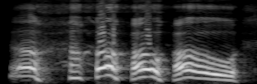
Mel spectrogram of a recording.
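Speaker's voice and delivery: loud, high ho ho ho; merry Santa laugh. A narrator's reading. Santa spots the two children and laughs loudly and merrily. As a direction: belly laugh full of joy. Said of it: "he laughed merrily".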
